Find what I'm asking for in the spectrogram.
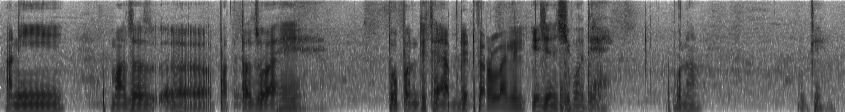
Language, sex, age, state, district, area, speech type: Marathi, male, 45-60, Maharashtra, Jalna, urban, spontaneous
